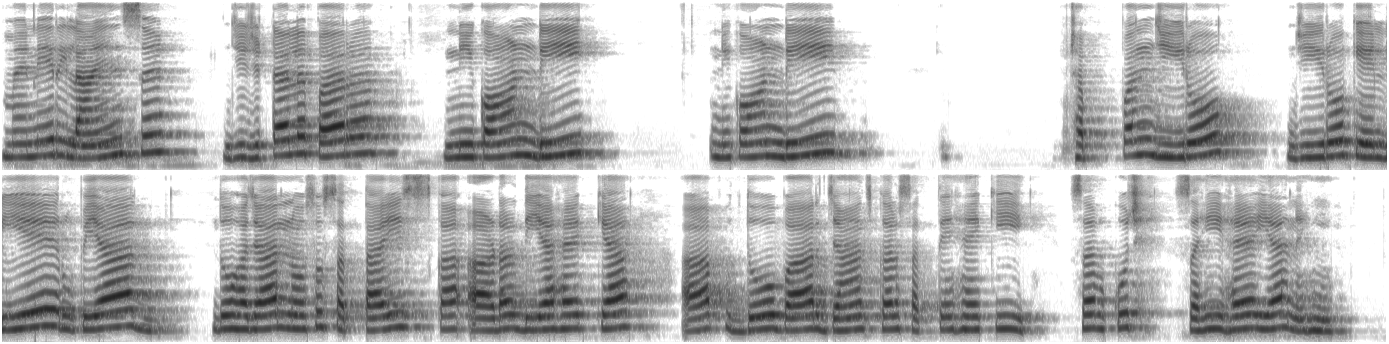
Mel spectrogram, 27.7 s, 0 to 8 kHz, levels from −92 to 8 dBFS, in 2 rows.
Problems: none marked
